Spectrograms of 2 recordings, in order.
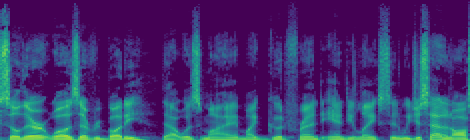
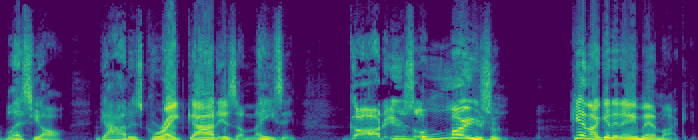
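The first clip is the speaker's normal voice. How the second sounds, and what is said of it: Southern Sunday preacher voice. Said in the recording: “this like Southern Sunday morning preacher voice”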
